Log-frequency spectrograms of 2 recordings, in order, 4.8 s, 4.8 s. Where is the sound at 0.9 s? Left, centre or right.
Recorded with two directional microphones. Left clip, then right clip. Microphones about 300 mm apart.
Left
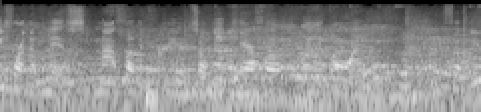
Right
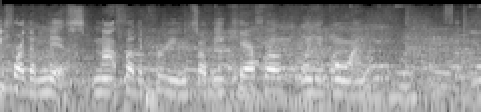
Centre.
